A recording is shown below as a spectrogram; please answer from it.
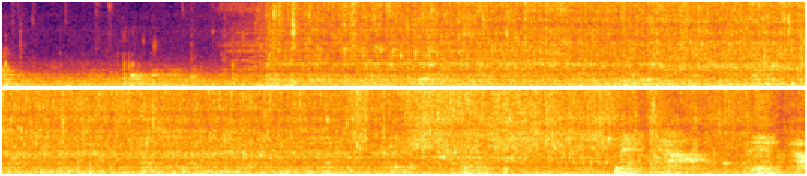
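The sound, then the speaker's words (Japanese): Hot water rinsing off a person, a steady rushing splash that runs unbroken and fairly evenly throughout, with one brief sharp tap near the end and no talking. “これもお湯で流しちゃいますね。”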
